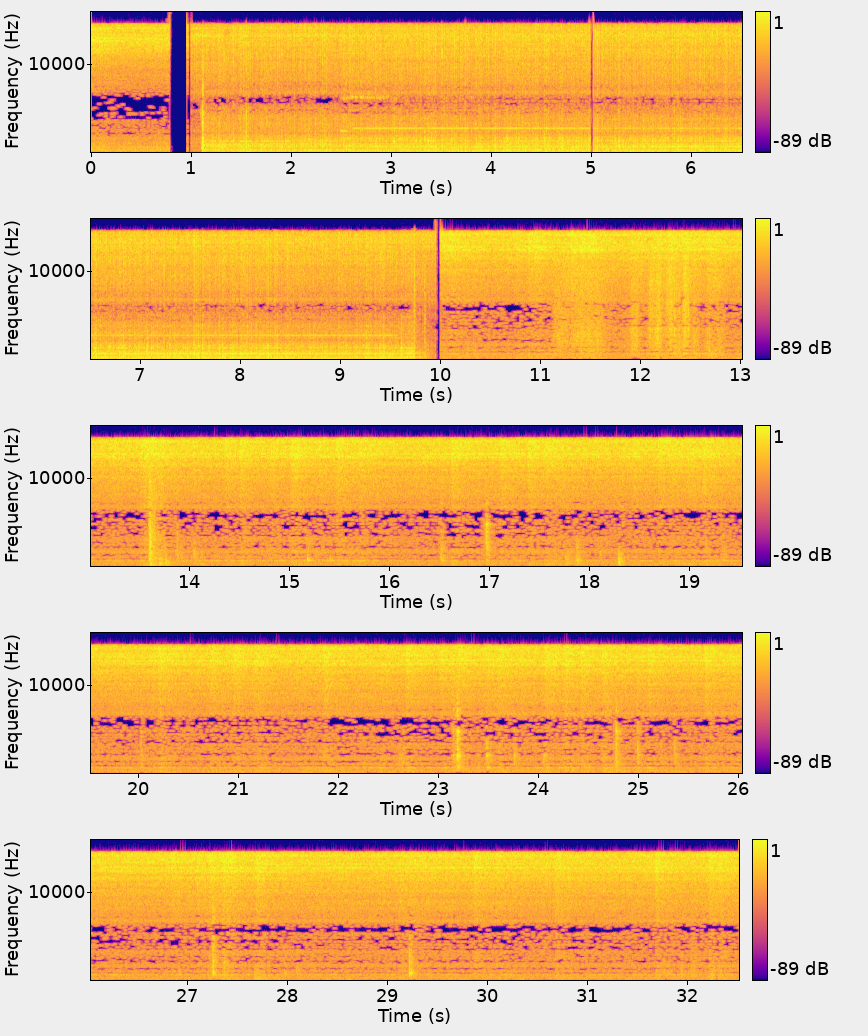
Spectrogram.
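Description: Milling machine taking a light finishing cut in a metal mould plate: a dense cutting noise with a faint steady whine that stops abruptly about ten seconds in. After that, a steady hiss with scattered light metallic clicks as a metal part is test-fitted into the milled pocket.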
